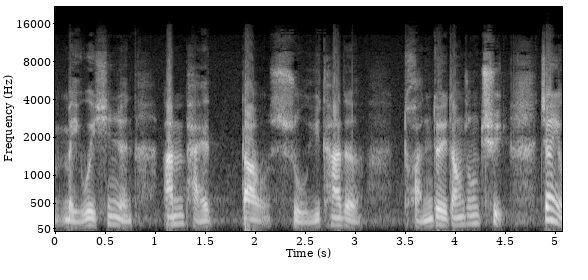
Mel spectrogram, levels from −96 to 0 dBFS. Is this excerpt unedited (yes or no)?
yes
